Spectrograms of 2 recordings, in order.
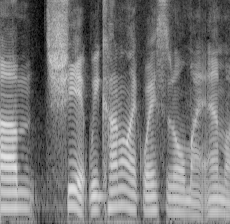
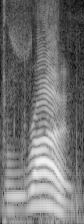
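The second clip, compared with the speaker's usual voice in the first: loud shocked outburst; startled shout; 3 semitones higher, 10 dB louder than usual. Real, not acted. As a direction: yell it at the scare. Jump scare in game.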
